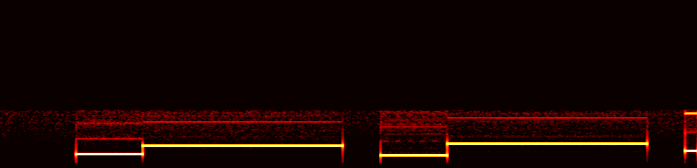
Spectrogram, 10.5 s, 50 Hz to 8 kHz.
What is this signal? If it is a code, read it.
Two-tone page, heard as a one-second tone, then a three-second tone, about 730 then 1120 Hz, about 670 then 1220 Hz. It is heard from 1.1 to 9.7 s.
